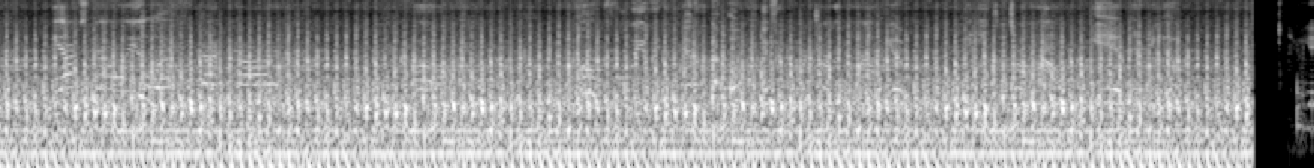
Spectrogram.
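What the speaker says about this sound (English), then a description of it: "Look at this helicopter. It's magnificent." A helicopter in a dusty research-facility video game drones loud and close, its rotor chop a constant dense thrum lasting about twelve seconds before cutting off abruptly.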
